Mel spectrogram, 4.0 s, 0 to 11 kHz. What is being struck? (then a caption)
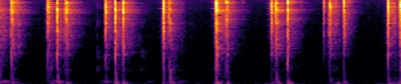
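Small hard plastic figure-topped pen. Long nails tap the small hard plastic character head of a figurine-topped pen toy, set on a black plastic stem and held in front of a microphone. About 16 sharp, bright clicks come in quick bursts of one to three, each dying away almost instantly with almost no low end.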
